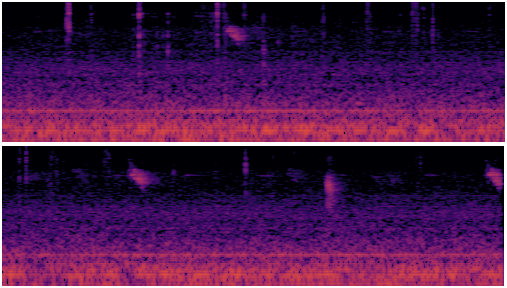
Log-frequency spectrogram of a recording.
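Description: A bird giving short chirps, each sliding quickly downward, a few seconds apart, over a steady low hum, with faint scattered clicks.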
